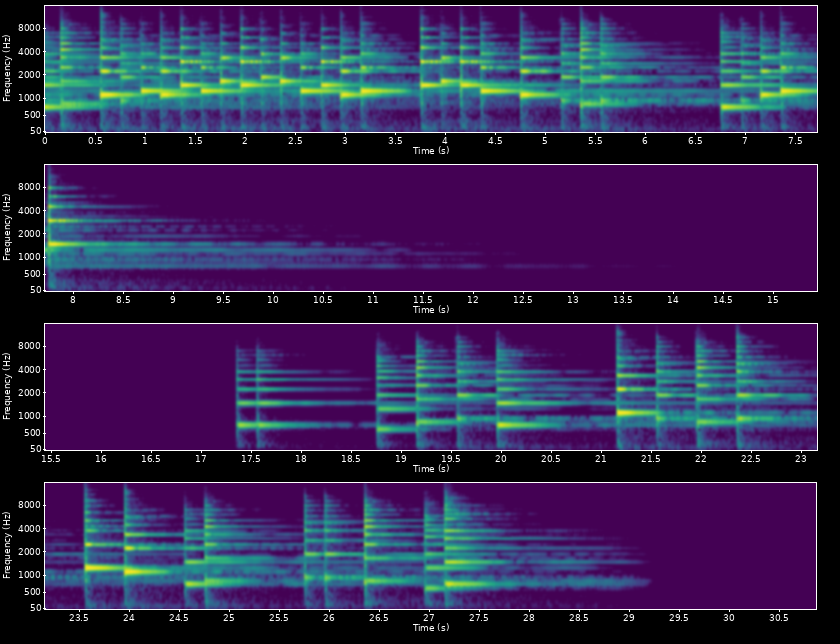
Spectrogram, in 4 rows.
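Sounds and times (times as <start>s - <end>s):
scenic piano music: 0.0s - 11.2s, 17.4s - 29.0s.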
